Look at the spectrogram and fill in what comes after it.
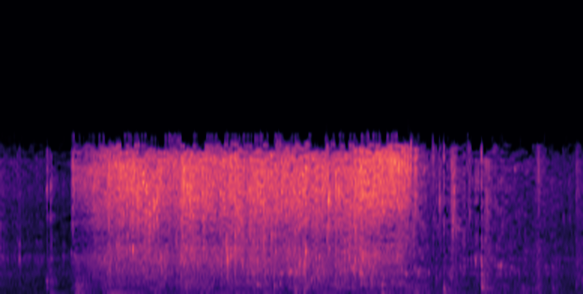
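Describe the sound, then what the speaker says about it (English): A kitchen tap runs steadily for several seconds as fresh cilantro roots are rinsed under it for a Belgian-style mussel dish, a continuous splashing stream that starts abruptly, fluctuates slightly and then stops. "chop off the roots, give them a quick rinse, and then throw them in"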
